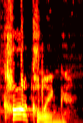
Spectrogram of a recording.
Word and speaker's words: Conkling: Stop number four on our tour is Conklin. – I've always heard it pronounced Conkling. – The name was changed from Conklin to Conkling on April 19th, 1881.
